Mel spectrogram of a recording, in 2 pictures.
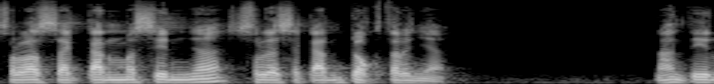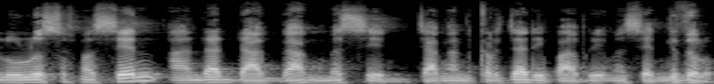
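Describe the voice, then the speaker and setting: Speaking with an animated tone at a fairly quick pace, a man has a fairly low pitch. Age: 60s. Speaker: guest speaker, educator. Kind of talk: sermon. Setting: church youth service hall.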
